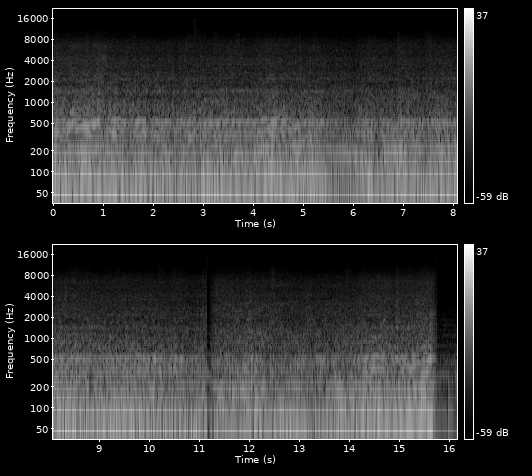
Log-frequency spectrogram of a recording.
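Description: An engine drones steadily while tires roll over a slippery dirt trail, loud and close the whole time, with a brief dip near the end.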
